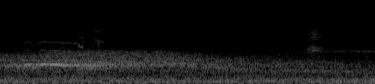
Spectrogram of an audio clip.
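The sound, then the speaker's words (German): An owl calls at night, giving a couple of faint, thin, wailing tones, one early and one near the end. The calls sit over a steady low background hiss. “Was klagt die Eule so, Mami?”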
